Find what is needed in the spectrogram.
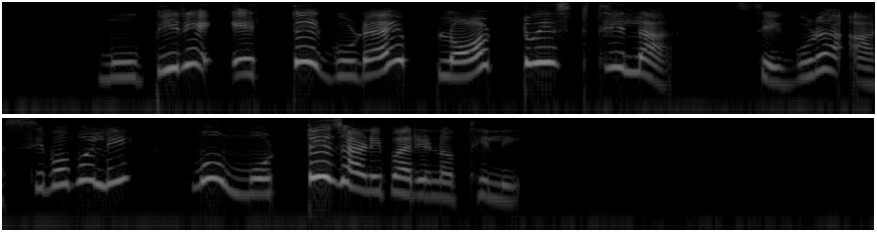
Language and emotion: Odia, surprised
